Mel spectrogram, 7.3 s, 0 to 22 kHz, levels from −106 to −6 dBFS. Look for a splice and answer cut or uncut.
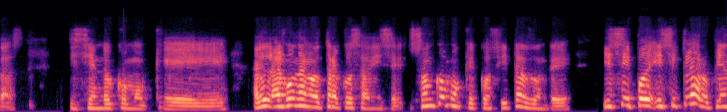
uncut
